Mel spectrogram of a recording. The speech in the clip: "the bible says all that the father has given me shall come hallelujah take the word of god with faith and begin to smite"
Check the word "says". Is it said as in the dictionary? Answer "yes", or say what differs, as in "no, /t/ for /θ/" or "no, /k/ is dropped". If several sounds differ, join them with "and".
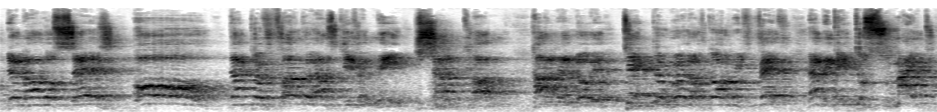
yes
